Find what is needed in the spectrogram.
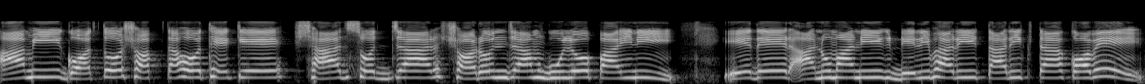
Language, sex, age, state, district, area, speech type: Bengali, female, 18-30, West Bengal, Nadia, rural, read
